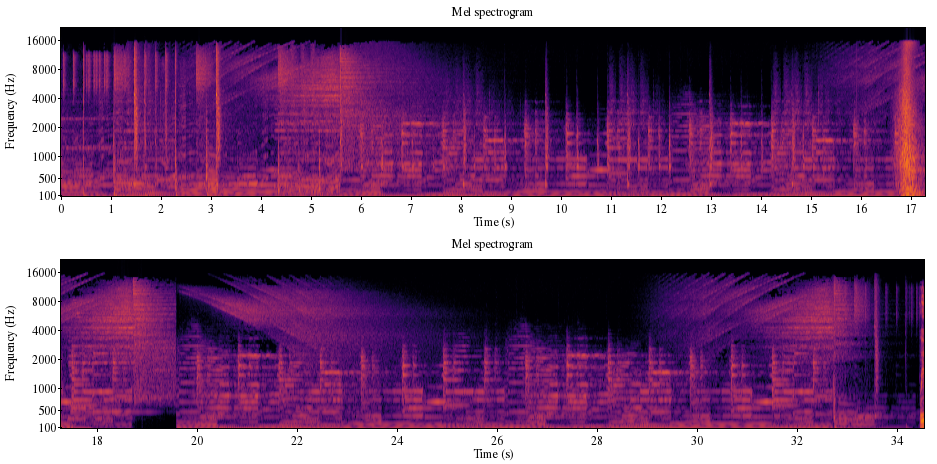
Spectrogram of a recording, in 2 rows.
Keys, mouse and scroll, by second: 16.6-18.7 drag, 19.1 click, 23.8 click, 25.2 click, 26.5-27.6 drag, 27.7 click, 29.5-30.5 drag, 31.9-32.9 drag, 33.2 click.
